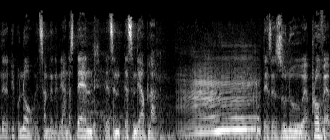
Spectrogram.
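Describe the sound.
A single long, drawn-out cow moo rises clearly in the middle, fairly loud, with people talking before and after it.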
